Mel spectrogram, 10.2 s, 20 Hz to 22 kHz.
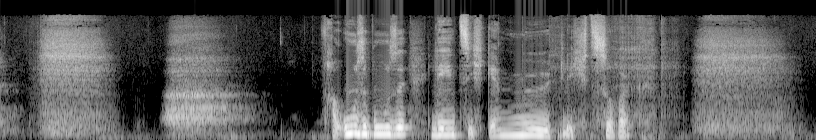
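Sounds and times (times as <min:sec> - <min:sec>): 
deep breath drawn in and let out slowly: 0:00.0 - 0:03.4, 0:08.6 - 0:10.1
speech: 0:04.1 - 0:08.2.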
